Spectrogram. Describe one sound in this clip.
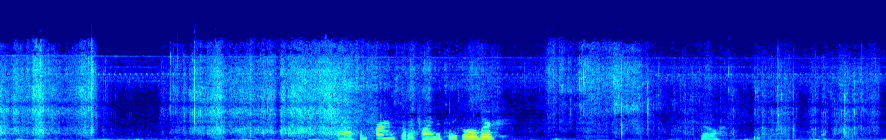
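Dry plant stems rustle and crackle as they are pulled.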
